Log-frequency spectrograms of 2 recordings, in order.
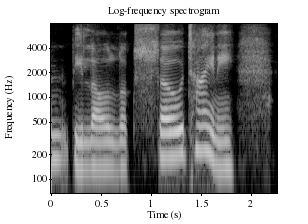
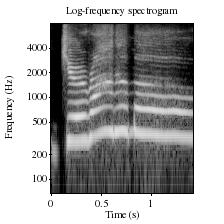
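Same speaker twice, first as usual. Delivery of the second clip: very high, loud, drawn-out yell; 7 dB louder, slower than usual. A narrator's reading. Boy jumps from the beam onto hay, long high yell. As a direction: stretch it into a long jumping war cry. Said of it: "So I yelled out".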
